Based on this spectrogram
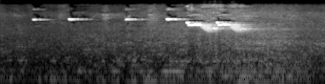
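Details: Siberian blue robin song: four thin, high, drawn-out whistled notes spaced about half a second apart, then a fast, lower, twittering trill.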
